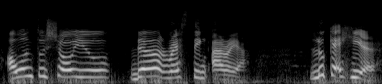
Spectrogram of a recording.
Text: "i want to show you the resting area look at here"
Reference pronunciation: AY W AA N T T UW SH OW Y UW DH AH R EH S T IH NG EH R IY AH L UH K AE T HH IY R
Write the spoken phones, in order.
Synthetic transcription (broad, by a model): AY W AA N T T UW SH OW Y UW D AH R EH S T IH NG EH R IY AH L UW K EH T HH IY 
